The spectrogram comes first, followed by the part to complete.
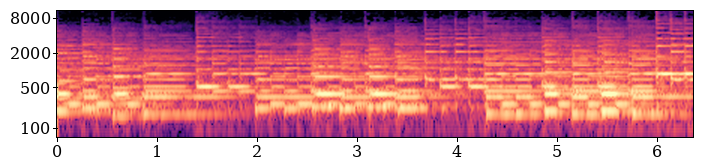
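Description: Solo piano playing a brisk classical sonatina allegro in F major: a quick, even stream of light notes over a broken-chord accompaniment.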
